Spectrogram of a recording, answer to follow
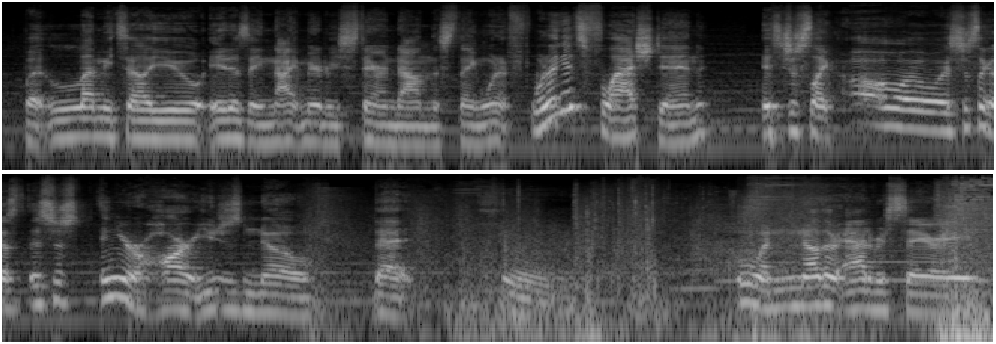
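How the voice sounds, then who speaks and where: A man with a medium-pitched voice speaks at a moderate pace in an animated tone with lively intonation, with music in the background and audible room echo. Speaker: card game streamer. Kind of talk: live gameplay commentary.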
